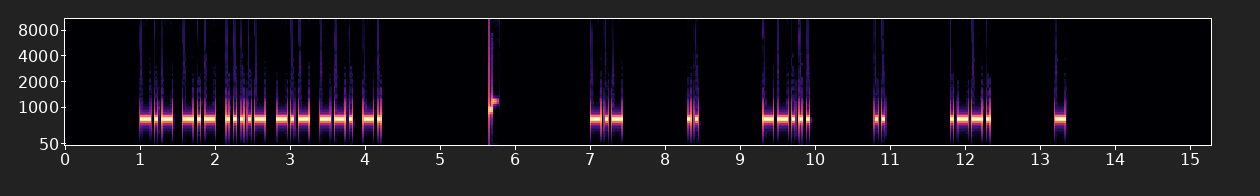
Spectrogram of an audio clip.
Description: Morse code, heard as a keyed tone, about 25 wpm, spaced as for 13 wpm, 700 Hz. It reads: KK4KGN KI7IPT
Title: USA Call Signs - 6 Characters - 6x Character Spacing - 25wpm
